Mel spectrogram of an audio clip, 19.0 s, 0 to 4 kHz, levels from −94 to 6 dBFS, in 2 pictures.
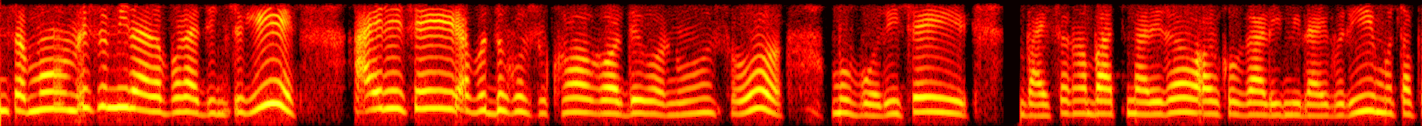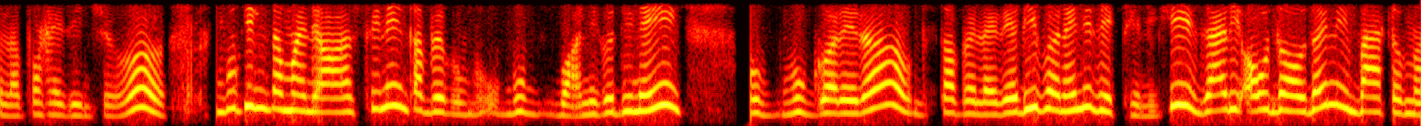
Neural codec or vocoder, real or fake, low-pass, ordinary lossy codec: none; real; 3.6 kHz; none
